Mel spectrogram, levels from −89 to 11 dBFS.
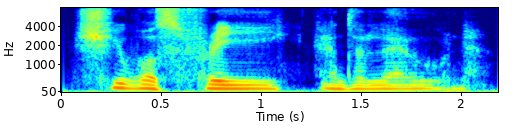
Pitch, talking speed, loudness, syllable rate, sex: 130 Hz, 135 wpm, -17 LUFS, 3.9 syllables/s, male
